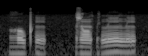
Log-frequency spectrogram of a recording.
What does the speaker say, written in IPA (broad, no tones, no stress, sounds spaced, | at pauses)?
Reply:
ɦ o w pʼ ĩ | z õ k͡p e̤ ŋ͡m ĩː ŋ͡m ĩ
